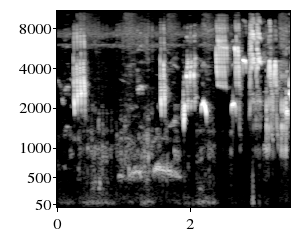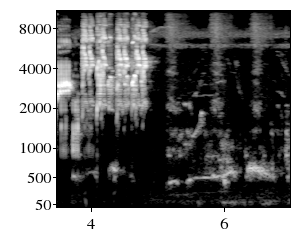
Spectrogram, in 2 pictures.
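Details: A kept pair of Asian pied starlings, very vocal, gives loud clipped rasping notes in a rapid run around the middle, framed by softer low whistles and scattered high squeaks.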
